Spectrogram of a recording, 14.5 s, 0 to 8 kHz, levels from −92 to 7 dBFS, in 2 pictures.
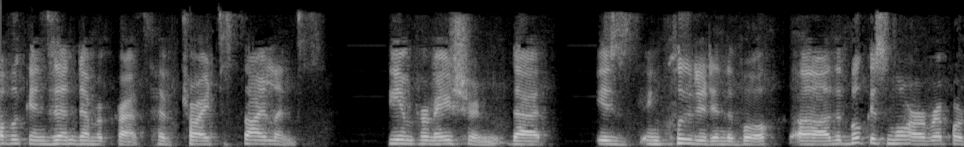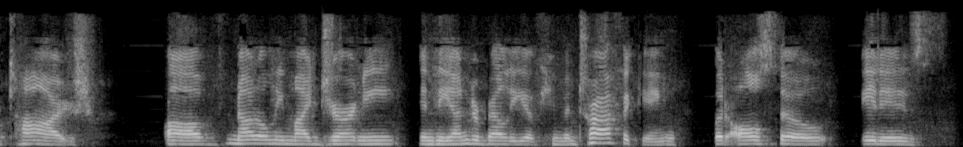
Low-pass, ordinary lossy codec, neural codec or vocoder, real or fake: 7.2 kHz; AAC, 32 kbps; vocoder, 22.05 kHz, 80 mel bands, HiFi-GAN; fake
